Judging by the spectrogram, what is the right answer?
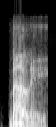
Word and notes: bouilli: British English

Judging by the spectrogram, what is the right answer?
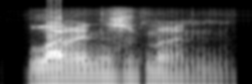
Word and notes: linesman: American English

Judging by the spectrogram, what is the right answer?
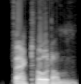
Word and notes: factotum: American English

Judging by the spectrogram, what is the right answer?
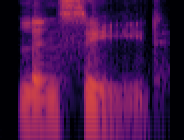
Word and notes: linseed: British English

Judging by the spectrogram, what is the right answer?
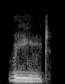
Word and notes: Weald: Indian

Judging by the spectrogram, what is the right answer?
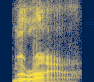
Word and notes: maria: British English

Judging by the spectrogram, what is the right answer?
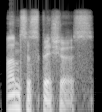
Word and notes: Unsuspicious: British English

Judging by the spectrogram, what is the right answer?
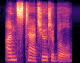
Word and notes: unstatutable: Indian

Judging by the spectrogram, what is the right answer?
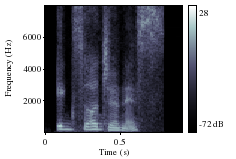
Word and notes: exogenous: Indian

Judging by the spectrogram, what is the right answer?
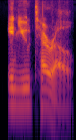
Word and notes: in utero: American English

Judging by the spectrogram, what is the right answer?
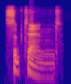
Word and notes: subtend: British English

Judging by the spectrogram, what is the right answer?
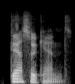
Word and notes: desiccant: American English

